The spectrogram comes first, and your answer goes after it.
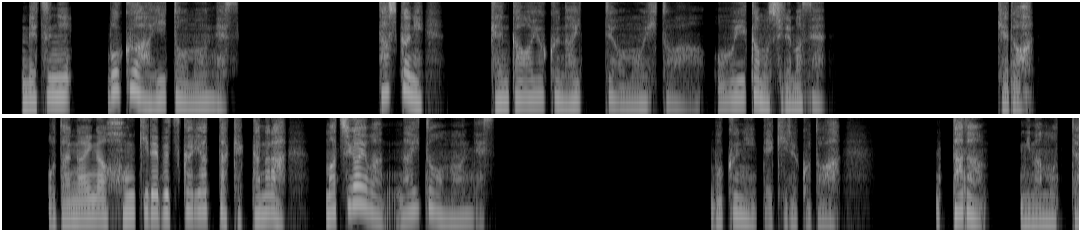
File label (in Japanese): アニメ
